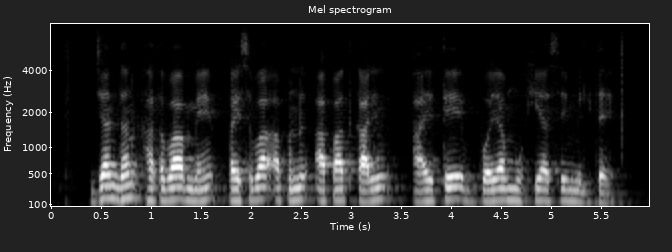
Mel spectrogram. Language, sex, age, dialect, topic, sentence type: Magahi, female, 46-50, Southern, banking, question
